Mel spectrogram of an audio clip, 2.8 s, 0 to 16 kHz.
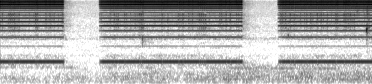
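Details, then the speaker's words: Lead-acid battery desulfator pulse generator: the cycle varies (about 580/220 ms) rather than holding a fixed rate. A steady high whine drops out twice at uneven spacing, a croaking sound with no clear regular frequency. "it really varies it doesn't seem to be a regular pulse and a regular cycle here as you can hear from the sound it's um not a clear regular frequency it sounds a bit croaking and I think that is reflected in the in the scope"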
